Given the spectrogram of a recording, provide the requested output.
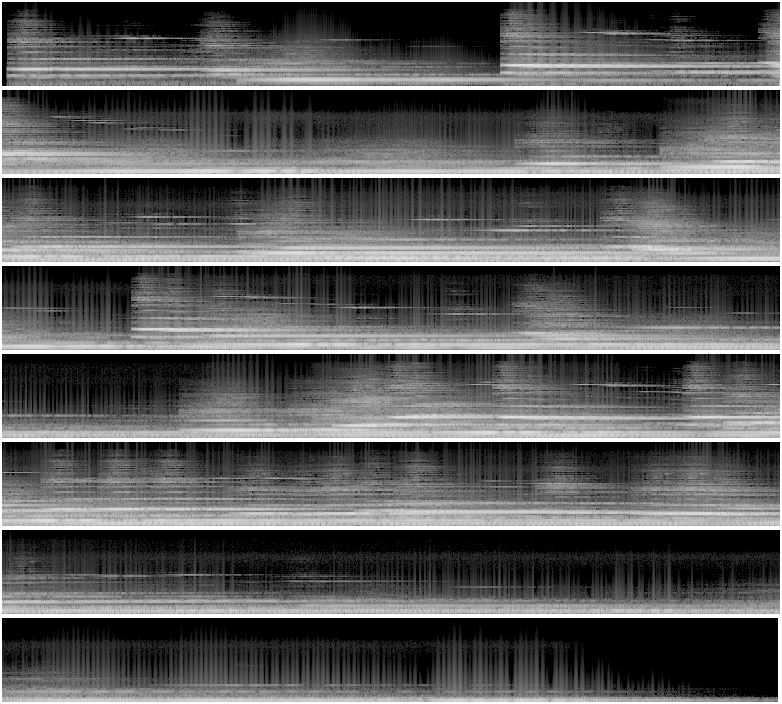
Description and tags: Haunted Water
A short abstract soundscape with melodic elements, produced by processing acoustic sounds recorded live in Kontakt and subsequently manipulated in an audio editor.
abstract, bowed, electronic, metallic, moody, processed, resonant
